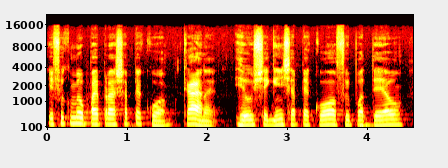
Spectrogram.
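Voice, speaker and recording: A man in his thirties, a podcast guest, telling his faith story in a casual, colloquial way and replaying conversations with lively inflection. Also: fairly high pitch, normal speed. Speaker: podcast guest, former professional footballer.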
